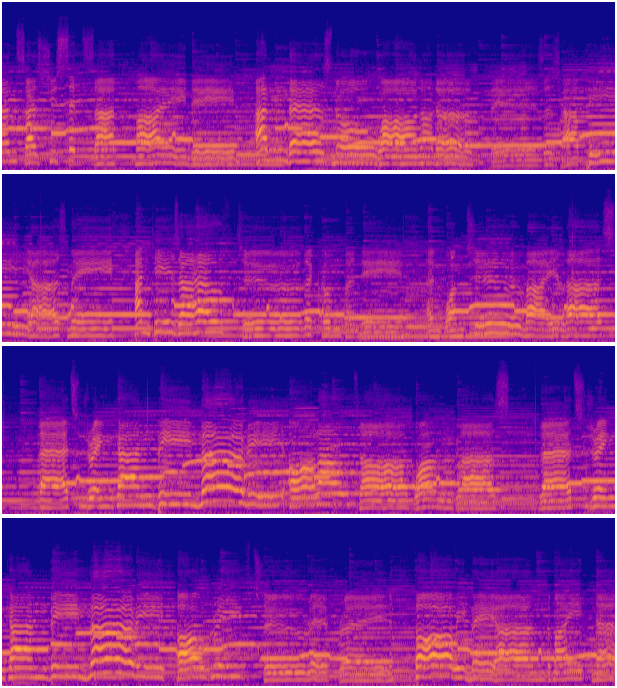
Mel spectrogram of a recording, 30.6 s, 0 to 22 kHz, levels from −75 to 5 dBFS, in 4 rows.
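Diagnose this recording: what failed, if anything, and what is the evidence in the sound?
Two brief skips break the audio, at 4.07 s and 23.80 s. At each one the sound jumps forward with no gap of silence. The first skip is roughly 10 ms, the second shorter, around 5 ms. The failure sits at the driver and buffer stage, likely a dropped buffer (overrun). The capture software fell behind, and the hardware overwrote samples before they were read. The surviving audio on either side was spliced together, leaving a jump at each join.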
